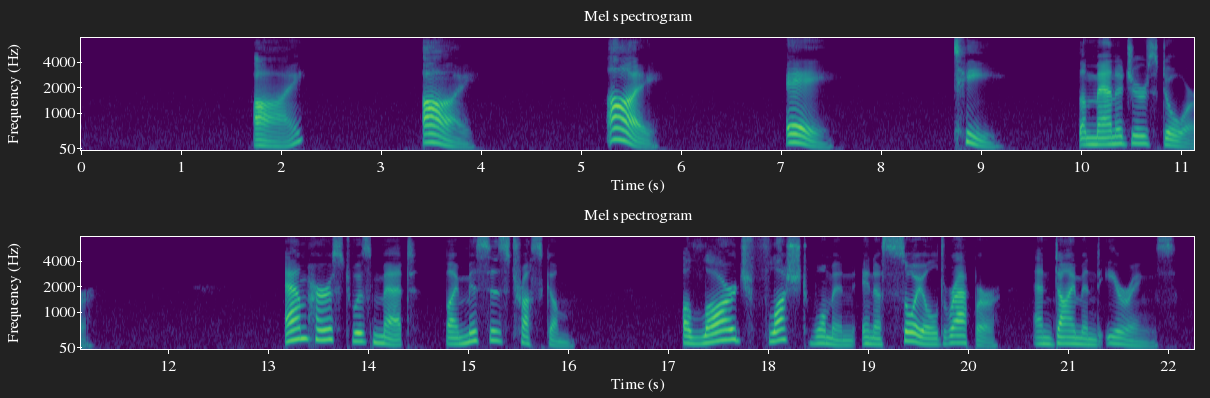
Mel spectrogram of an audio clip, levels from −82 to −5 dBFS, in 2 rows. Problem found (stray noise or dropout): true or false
false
